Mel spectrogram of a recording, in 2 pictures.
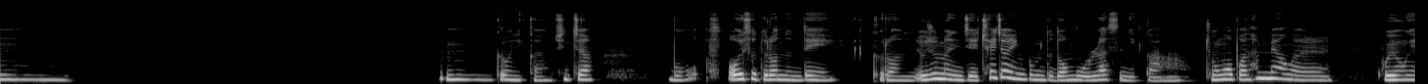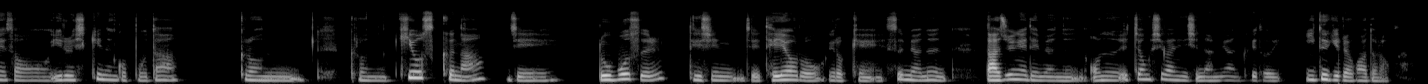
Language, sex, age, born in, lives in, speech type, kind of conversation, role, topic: Korean, female, 35-39, South Korea, South Korea, conversation, unstructured, none, 기술 발전이 사회를 어떻게 바꿨다고 생각하시나요?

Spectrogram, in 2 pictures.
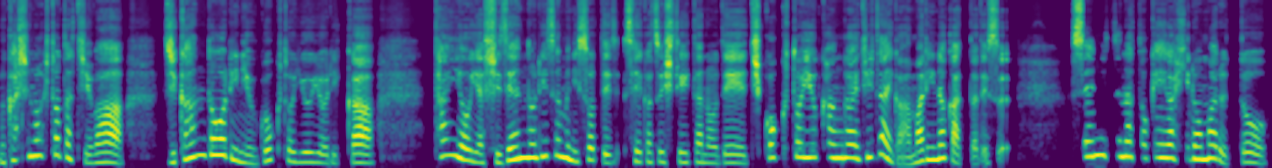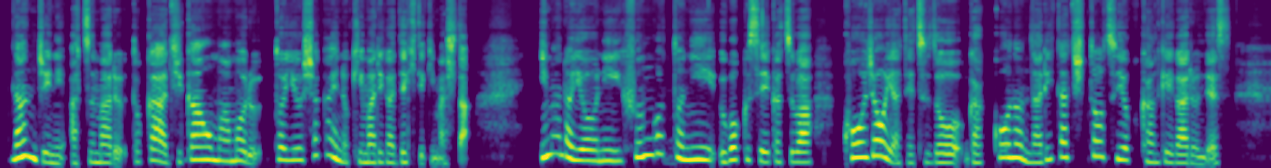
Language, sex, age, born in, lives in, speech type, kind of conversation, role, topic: Japanese, female, 50-54, Japan, Japan, read, expert-assistant, expert, なぜ時計の針は右回りなのか説明してください。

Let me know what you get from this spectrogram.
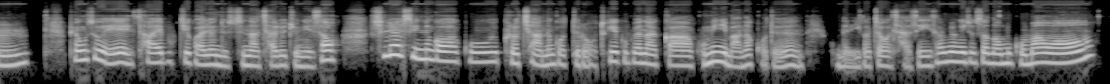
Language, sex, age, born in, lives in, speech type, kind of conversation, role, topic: Korean, female, 45-49, South Korea, United States, read, expert-assistant, asker, 사회복지 관련 뉴스나 자료 중에서 신뢰할 수 있는 것과 그렇지 않은 것은 어떻게 구별할 수 있을까요?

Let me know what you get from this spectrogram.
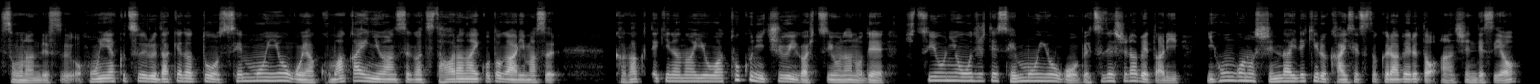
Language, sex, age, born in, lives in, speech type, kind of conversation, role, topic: Japanese, male, 40-44, Japan, Japan, read, expert-assistant, expert, ネット記事で見かけた情報が本当かどうか、どうやって確かめますか？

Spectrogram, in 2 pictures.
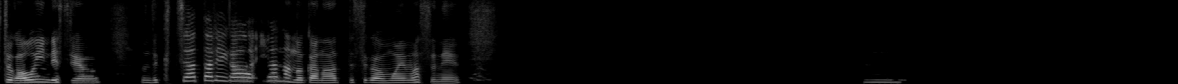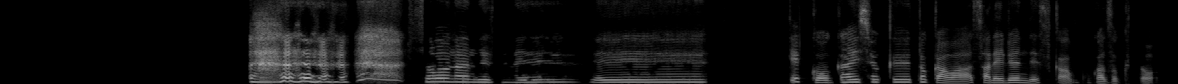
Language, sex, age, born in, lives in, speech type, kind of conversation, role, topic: Japanese, female, 20-24, Japan, Japan, conversation, unstructured, none, 食べ物の好き嫌いが原因で家族とケンカしたことはありますか？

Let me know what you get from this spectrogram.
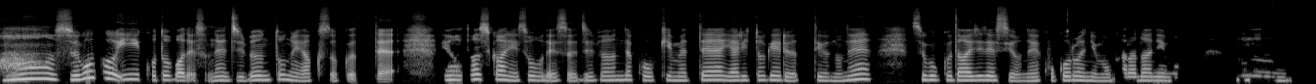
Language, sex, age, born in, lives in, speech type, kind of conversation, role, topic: Japanese, female, 40-44, Japan, United States, conversation, advice, advisor, 習慣が途切れてしまったあと、どうすればまた再開できますか？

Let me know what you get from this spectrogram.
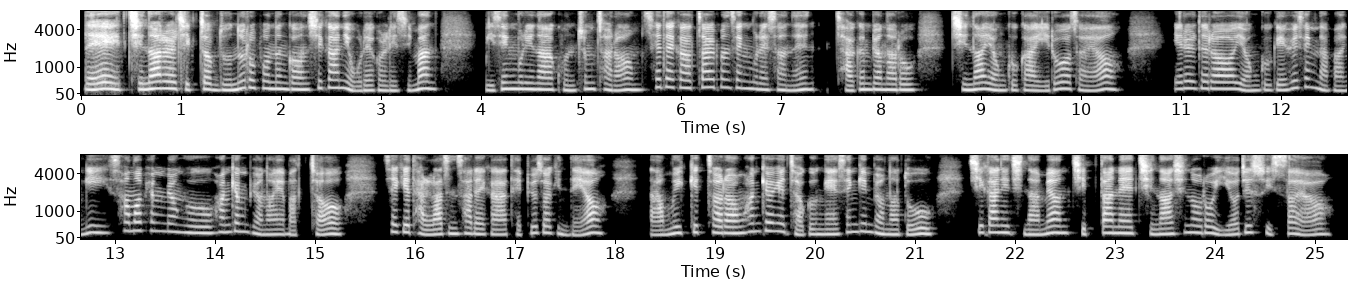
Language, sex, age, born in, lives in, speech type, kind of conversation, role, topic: Korean, female, 30-34, South Korea, United States, read, expert-assistant, expert, 우리 주변에서 진화의 원리를 직접 느끼고 배우려면 어떤 경험이 도움이 될까요?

